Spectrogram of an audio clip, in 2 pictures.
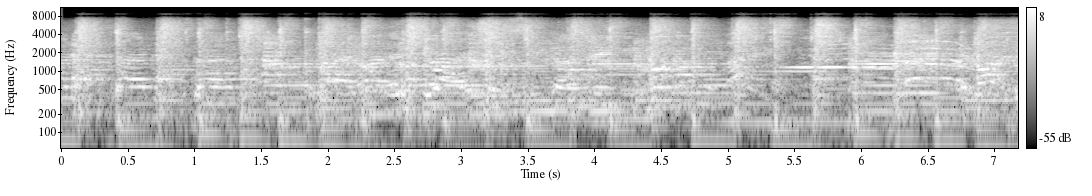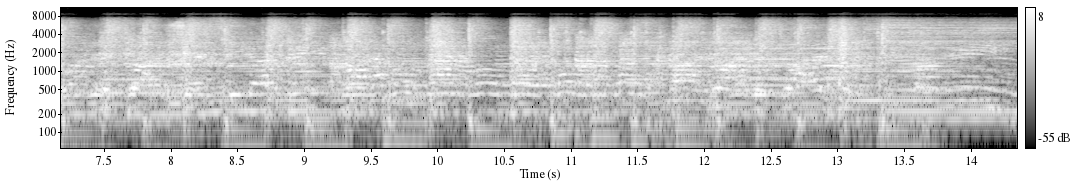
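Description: Live rock and roll band playing: electric guitar and drum kit with a steady driving beat. The drumming stops just before the end, leaving ringing guitar and bass notes.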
